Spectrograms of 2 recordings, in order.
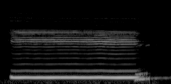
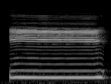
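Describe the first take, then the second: First: The vowel is made with pinched, closed lip corners. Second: The vowel is made with spread, wide lip corners. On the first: The speaker calls it right. "It's more E" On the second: The speaker calls it wrong. "instead of being like E"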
